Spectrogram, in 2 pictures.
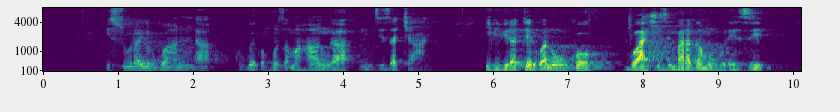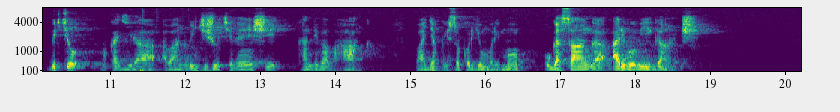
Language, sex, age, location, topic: Kinyarwanda, male, 25-35, Huye, education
